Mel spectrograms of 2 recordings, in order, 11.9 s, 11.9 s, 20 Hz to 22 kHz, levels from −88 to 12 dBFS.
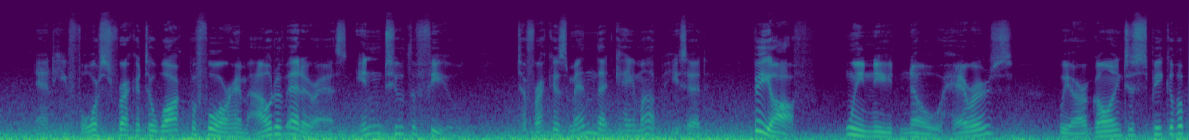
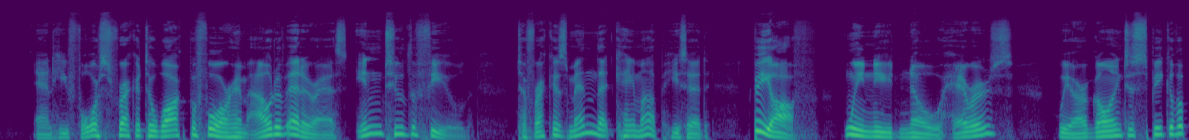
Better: second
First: wind noise on the microphone; occasional gusts; 10 dB below the speech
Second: none

